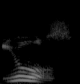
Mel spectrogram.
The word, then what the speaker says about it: Elwes: It's Carrie, but it's Elwes, like Yules. Huh. His real name is Ivan Simon Carey Yules.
